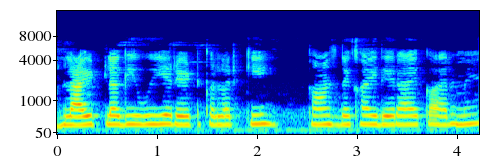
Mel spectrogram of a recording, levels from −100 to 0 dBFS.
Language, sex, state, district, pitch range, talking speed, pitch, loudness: Hindi, female, Uttar Pradesh, Etah, 225-235 Hz, 200 wpm, 230 Hz, -33 LUFS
